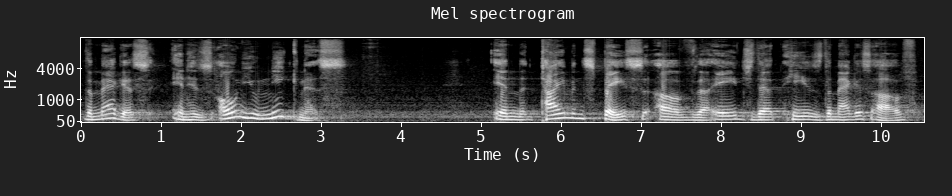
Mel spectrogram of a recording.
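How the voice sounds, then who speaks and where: A man giving a rambling spoken lecture, halting and repetitive, restarting often. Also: medium pitch, animated, warm tone, big-room sound. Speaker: esoteric lecturer.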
